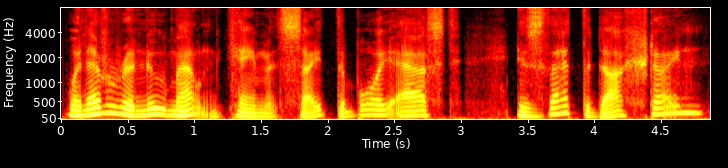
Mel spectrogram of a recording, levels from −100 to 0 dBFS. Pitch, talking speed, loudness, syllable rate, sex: 135 Hz, 170 wpm, -19 LUFS, 4.4 syllables/s, male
